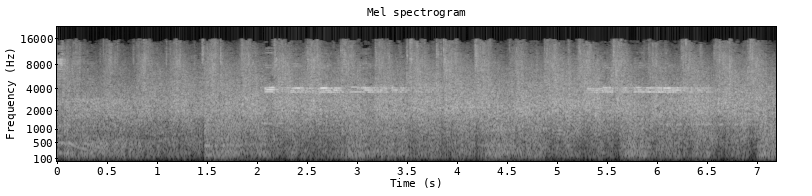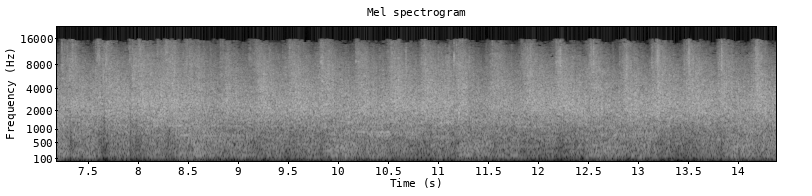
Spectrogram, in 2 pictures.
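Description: Handball arena crowd din with a steady, fast rhythmic beating from the stands, about three beats a second. Two short shrill tones sound about two and five seconds in.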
